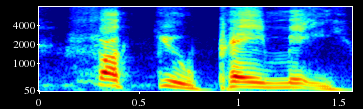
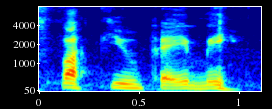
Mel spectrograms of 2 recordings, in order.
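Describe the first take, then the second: First: Higher, louder mock mob demand; higher, louder hammed-up mobster line. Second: Said in the usual way. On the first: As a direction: spit it out pitched up and louder. Quoting famous line. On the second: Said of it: "Remember that?".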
